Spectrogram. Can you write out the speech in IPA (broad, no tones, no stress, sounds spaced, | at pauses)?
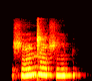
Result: ʃ ɛ̃ ŋ͡ǁ ɛ̃ ʃ ĩ p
